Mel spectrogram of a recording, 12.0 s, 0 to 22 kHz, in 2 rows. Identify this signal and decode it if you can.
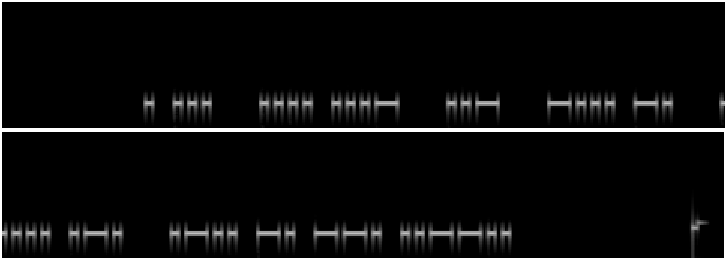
Morse code, heard as a keyed tone, about 20 wpm, 700 Hz. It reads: ES HV U BN HR LNG?
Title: Sentences from Top 200 Words and Abbreviations 20wpm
